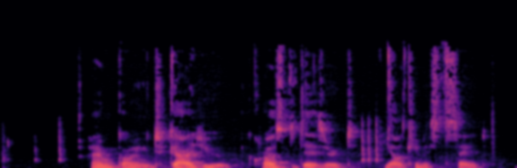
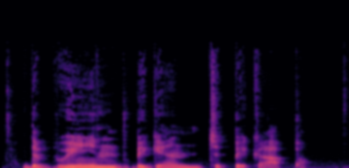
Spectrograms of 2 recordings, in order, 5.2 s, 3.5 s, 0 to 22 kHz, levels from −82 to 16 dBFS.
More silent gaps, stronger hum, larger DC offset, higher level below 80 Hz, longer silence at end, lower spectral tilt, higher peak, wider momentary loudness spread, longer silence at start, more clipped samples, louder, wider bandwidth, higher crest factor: neither; neither; neither; about the same, -62 dBFS vs -58 dBFS; about the same, 0.35 s vs 0.45 s; second, -5 dB/octave vs -6.5 dB/octave; about the same, -4 dBFS vs -4 dBFS; about the same, 14 LU vs 12 LU; first, 0.9 s vs 0.25 s; neither; about the same, -22 LUFS vs -22 LUFS; about the same, 16.5 kHz vs 15 kHz; about the same, 20 dB vs 18 dB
